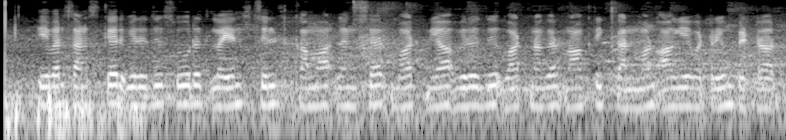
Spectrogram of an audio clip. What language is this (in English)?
Tamil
